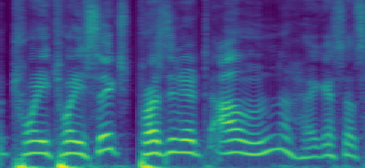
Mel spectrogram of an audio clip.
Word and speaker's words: Aoun: On March 2, 2026, President Aoun, I guess that's how you pronounce it, A-O-U-N, declared, quote, only the Lebanese state has authority over questions of war and peace.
